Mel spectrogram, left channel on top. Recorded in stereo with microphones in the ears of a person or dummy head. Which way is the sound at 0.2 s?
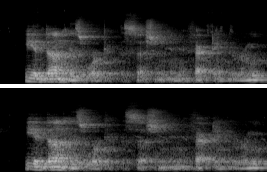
75° left (ahead or behind).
